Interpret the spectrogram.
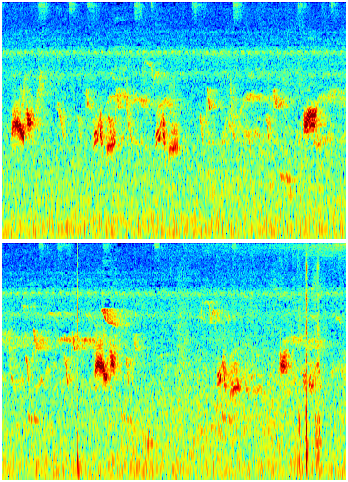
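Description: Wild birds calling in short, repeated chirps over a steady outdoor hiss, with two brief sharp clicks about five and eight seconds in.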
